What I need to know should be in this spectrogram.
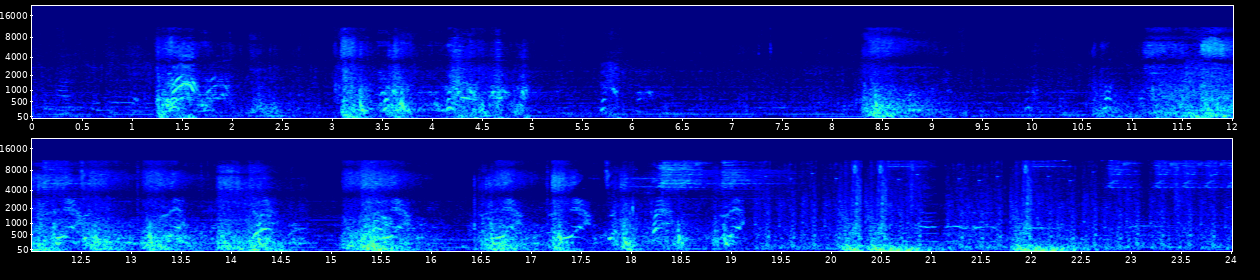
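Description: Game sword strikes and magic blasts crash and whoosh.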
